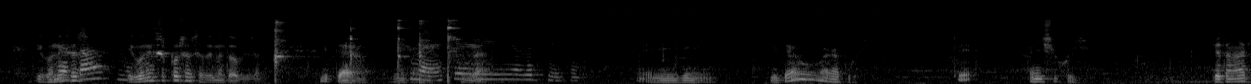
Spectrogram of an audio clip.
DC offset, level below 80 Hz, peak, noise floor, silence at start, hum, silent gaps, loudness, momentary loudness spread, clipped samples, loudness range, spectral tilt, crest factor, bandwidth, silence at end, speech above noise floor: under 0.1%; -72 dBFS; -24 dBFS; -64 dBFS; 0 s; none; none; -43 LUFS; 23 LU; under 0.1%; 9 LU; -4 dB/octave; 20 dB; 15.5 kHz; 0 s; 22 dB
